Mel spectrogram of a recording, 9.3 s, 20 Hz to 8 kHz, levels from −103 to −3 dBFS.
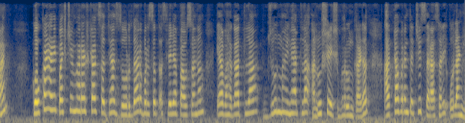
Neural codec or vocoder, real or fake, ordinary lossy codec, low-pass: codec, 16 kHz in and 24 kHz out, 1.1 kbps, FireRedTTS-2 codec; fake; none; 7.2 kHz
